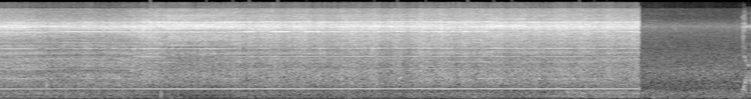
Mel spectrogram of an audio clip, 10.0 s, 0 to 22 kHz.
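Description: A Hyundai 12 volt car vacuum cleaner runs steadily and loudly with a constant motor whine for about eight and a half seconds, then switches off abruptly, leaving a quiet room.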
